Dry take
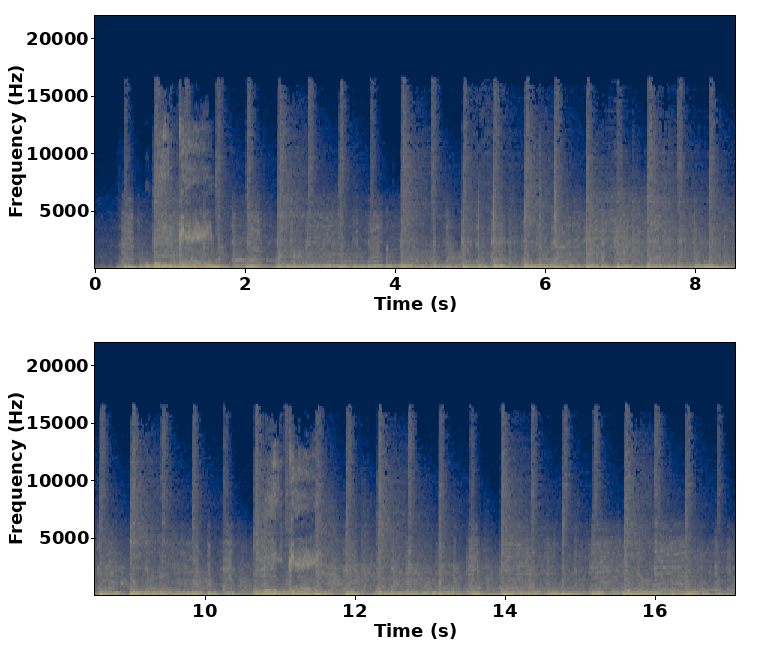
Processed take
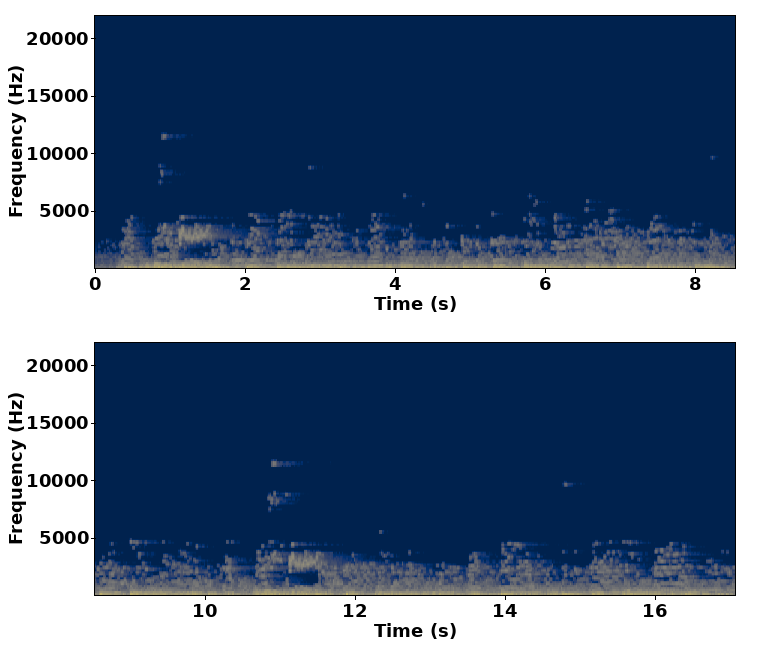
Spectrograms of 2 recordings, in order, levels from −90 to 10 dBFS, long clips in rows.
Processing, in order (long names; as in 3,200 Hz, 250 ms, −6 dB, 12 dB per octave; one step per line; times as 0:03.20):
0:12.41–0:13.53: phase distortion by the signal itself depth 0.26 ms
spectral peaks only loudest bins 32
coupled-rooms reverb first 0.73 s, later 2.7 s, from −18 dB, DRR 16 dB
